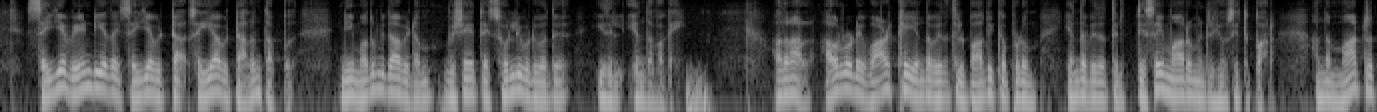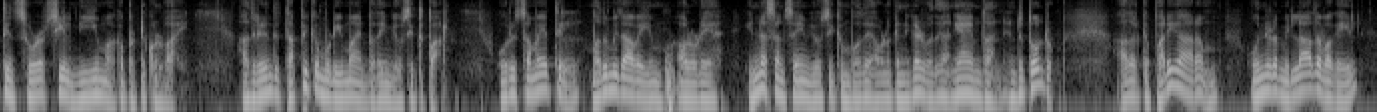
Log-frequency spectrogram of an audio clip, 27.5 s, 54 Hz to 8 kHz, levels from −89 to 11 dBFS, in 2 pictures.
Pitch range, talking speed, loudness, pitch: 100-125 Hz, 115 wpm, -29 LUFS, 110 Hz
